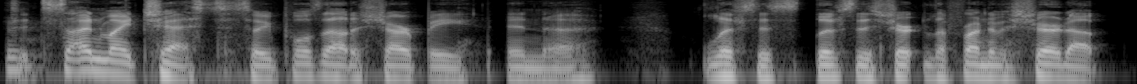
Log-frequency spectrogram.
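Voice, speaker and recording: A man's voice: fairly low pitch, steady tone, brisk, a bit bright, no echo, clean studio sound. A young man from Ohio co-hosting a podcast, telling stories in a casual, rambling way with lots of fillers and restarts. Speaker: podcast co-host. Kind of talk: casual chat.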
